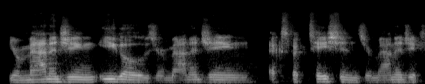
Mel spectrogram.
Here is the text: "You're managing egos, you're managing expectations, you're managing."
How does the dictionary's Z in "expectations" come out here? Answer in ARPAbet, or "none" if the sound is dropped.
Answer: Z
